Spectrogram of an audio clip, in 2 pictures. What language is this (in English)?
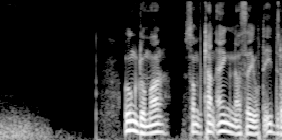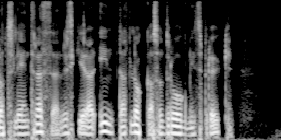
Swedish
